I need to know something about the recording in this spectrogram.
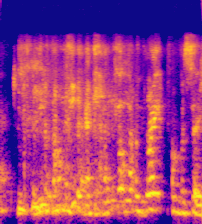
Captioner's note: all laugh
